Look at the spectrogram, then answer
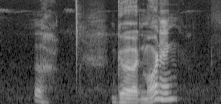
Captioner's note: yawning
